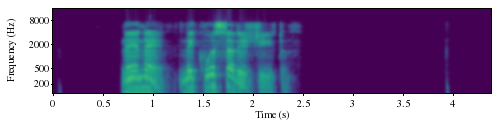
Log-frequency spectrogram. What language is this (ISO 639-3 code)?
lav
